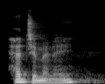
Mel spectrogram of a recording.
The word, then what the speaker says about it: hegemony: Hegemony. That's spelled H-E-G-E, hedger, M-O-N-Y, money.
